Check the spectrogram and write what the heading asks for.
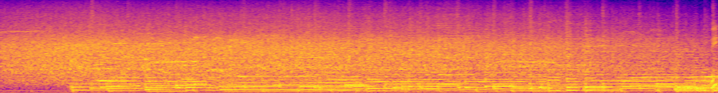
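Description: Audience applause, with an orchestra coming in under it about a second in, playing slow sustained chords as the introduction to a song.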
